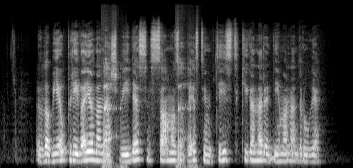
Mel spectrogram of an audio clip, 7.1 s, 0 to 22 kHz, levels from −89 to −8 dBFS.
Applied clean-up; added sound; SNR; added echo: neural mask model RNNoise.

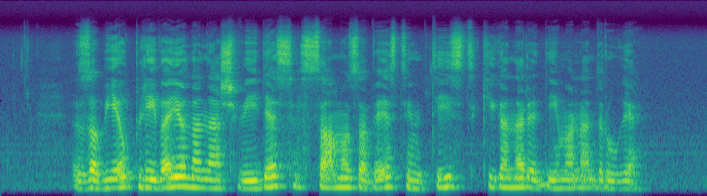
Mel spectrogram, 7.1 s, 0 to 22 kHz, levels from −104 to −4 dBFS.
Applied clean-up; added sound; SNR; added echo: none; none; none; none.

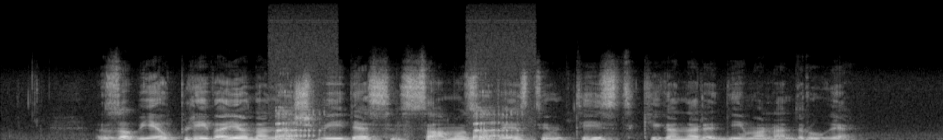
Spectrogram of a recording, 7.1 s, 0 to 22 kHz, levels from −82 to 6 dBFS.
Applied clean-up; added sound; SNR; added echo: none; Burping, eructation; 2 dB; none.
